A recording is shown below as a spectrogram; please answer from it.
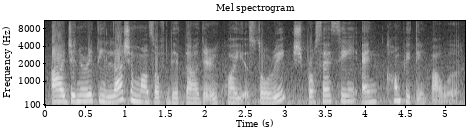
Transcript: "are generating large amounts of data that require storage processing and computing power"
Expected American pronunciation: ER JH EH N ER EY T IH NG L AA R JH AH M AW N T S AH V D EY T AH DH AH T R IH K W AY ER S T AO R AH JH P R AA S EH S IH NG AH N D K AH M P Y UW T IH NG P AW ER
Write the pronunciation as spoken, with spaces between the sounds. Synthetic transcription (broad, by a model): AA JH EH N ER EY T IH NG L AA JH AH M AW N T S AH F D EY T AH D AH T R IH K W AY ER S T AO R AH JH P R AA S EH S IH NG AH N K AH M P Y UW T IH NG P AW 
